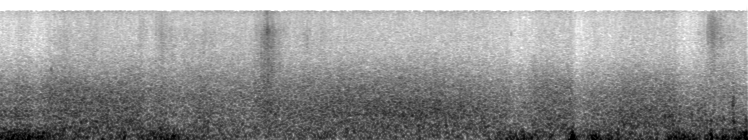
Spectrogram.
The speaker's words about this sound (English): You can hear the sea in Church Bay below. Gentle are the waves. I'm the only person around. It's the lovely soothing sound of water just rolling. The waves just rolling onto the shore here.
